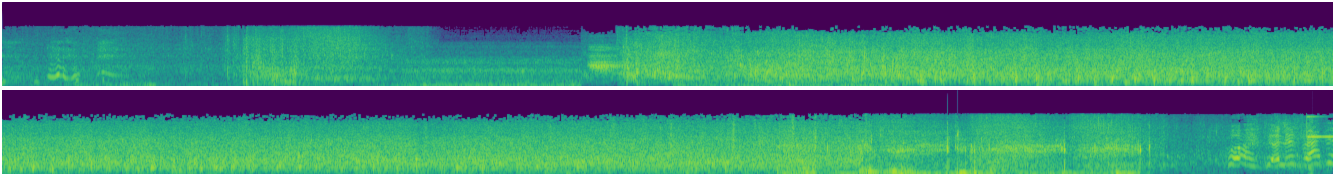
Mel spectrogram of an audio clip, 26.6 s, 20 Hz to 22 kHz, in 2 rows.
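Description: Steady, continuous splashing and churning of water from someone swimming 25 meters in a pool while wearing shoes, a dense rushing wash lasting about twenty seconds after a brief quieter start, with no talking.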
